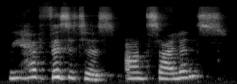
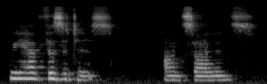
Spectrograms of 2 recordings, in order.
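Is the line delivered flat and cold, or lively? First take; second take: lively; flat. First: The line is spoken with lively, varied expression. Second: The line is spoken in a cold monotone.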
